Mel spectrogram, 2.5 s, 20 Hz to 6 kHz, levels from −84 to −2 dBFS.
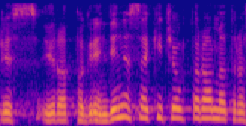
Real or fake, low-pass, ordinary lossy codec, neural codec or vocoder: fake; 5.4 kHz; MP3, 48 kbps; codec, 16 kHz, 4.8 kbps, FACodec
